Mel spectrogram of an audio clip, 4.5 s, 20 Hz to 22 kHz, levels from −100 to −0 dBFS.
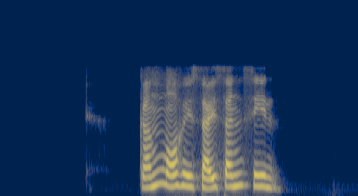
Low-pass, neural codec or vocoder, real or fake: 5.4 kHz; codec, 16 kHz in and 24 kHz out, 0.9 kbps, LongCat-Audio-Codec, four codebook decoder; fake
